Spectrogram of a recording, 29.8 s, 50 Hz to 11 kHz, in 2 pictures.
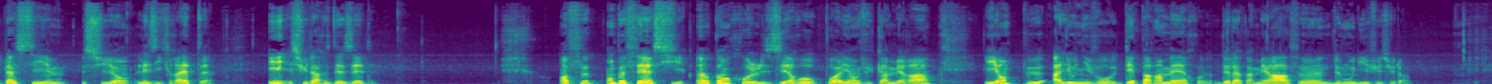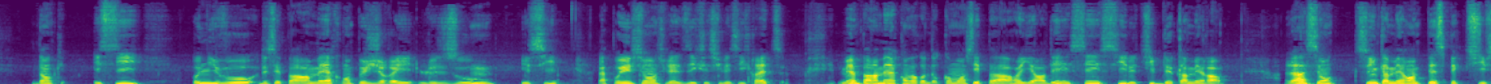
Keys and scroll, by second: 7.5 ctrl+KP_0.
